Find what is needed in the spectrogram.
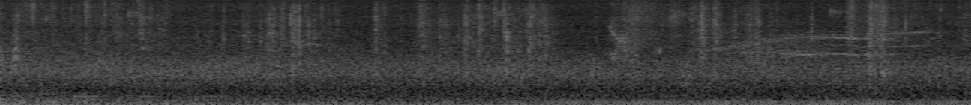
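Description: Quiet outdoor ambience: a faint steady low rumble with a few faint bird chirps.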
